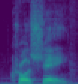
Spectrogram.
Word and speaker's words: crochet: So it's spelled crotchet, but it's pronounced crochet.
